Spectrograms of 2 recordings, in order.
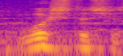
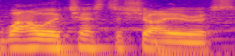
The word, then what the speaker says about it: Worcestershire: to spell worcestershire sauce it is just wooster it's like a rooster with a w it's a worcester sauce because you don't have to don't worry about the the shy a bit of it and don't worry about how many letters are in that word you can ignore most of them yeah it's just rooster it's worcestershire it's not wow chester shires just which we should watch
